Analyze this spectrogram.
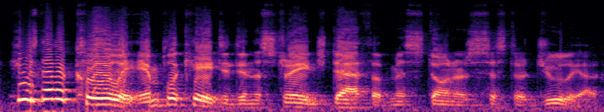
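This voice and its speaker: A man's voice: fairly low pitch, very animated. A man playing a courteous, earnest Victorian doctor who tells events formally and dramatically in an old-time radio mystery. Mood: ominous. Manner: formal, measured, dramatic storytelling. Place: theatre stage, live radio play performance.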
